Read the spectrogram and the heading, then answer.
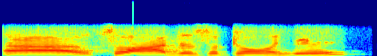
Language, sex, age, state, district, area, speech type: Sindhi, female, 45-60, Uttar Pradesh, Lucknow, urban, conversation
